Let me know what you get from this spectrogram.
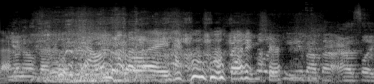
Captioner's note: group laughing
